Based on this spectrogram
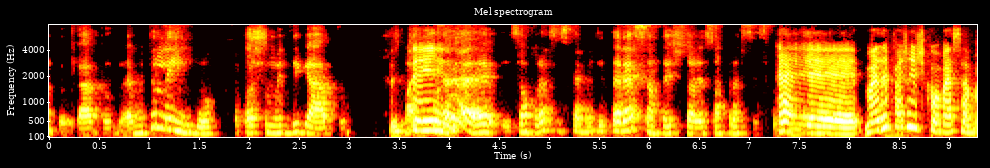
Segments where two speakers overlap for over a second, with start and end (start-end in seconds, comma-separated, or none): none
